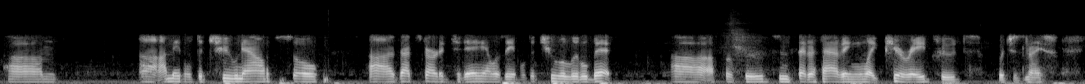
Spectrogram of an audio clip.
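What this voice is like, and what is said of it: Weak, recovering voice. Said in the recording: “my voice is getting a little bit stronger every day. ... My throat is starting to heal up a little bit”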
